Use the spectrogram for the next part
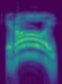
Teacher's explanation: veja que a parte mais forte é o roi observa ela é uma oxitona a última ela é a mais forte e ela termina no ditongo Oi duas vogais juntas lembra do · veja que a parte mais forte é o rói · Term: oxítona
